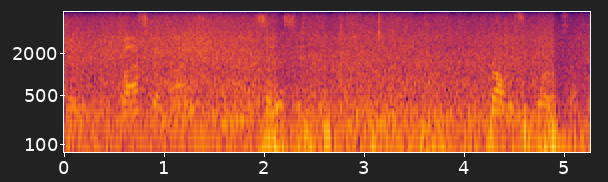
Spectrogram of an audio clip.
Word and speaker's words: Cilicia: And actually the Romans would have called it Cilicia or something like that. They didn't pronounce CIs and CEs like we do, like an S. They pronounced it like a hard K.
